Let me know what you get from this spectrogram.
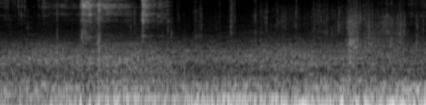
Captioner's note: keys clanking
